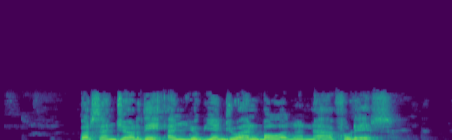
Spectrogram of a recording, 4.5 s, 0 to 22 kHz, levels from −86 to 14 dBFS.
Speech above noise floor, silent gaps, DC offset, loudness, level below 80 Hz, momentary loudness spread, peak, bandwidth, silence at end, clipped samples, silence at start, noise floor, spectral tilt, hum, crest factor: 48 dB; none; under 0.1%; -15 LUFS; -52 dBFS; 6 LU; -2 dBFS; 7.8 kHz; 0.6 s; under 0.1%; 0.8 s; -62 dBFS; -6 dB/octave; none; 14 dB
